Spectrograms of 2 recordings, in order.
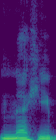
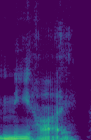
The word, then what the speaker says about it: Nehi: It's what I used to assume was pronounced Nehi, but I think it's pronounced Nihai, which is a classic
